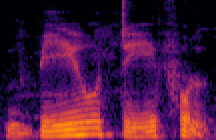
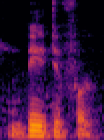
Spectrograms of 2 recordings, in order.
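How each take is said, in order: First: বিউটিফুল slow as বিউ, টি, ফুল; split in three syllables. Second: Said in the usual way. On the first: Shown as a demonstration. Teacher showing syllables, বিউটিফুল slowly broken up. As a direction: give বিউটিফুল three beats. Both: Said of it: "তিনবারে ভেঙে উচ্চারণ করা হয়".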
